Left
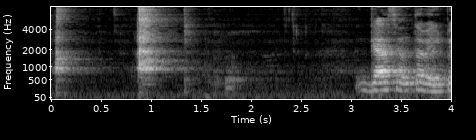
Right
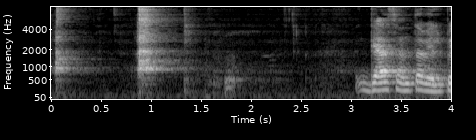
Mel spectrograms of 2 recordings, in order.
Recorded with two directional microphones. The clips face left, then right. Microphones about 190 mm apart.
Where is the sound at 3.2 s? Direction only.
60° right (ahead or behind).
